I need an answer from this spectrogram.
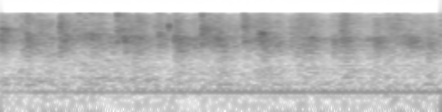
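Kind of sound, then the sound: crowd, audience applauding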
